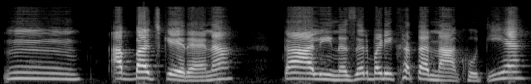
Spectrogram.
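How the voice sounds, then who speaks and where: A woman's voice: a little high, takes it slowly, bright, forceful tone, pitched above the performer's own voice. A woman voicing a superstitious neighbourhood auntie in a story, with an emphatic, cautioning manner. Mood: ominous warning. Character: nosy superstitious neighbourhood auntie, ominously warning.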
